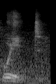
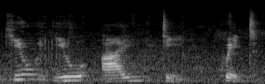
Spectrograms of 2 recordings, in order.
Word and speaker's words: quit: না থাকতে চান, আপনি বলতে পারেন I will কুইট, I will কুইট। Stop, that means to stop something, two dismiss something. So বানানটা ভালো করে মনে রাখবেন, QUIT, কুইট।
